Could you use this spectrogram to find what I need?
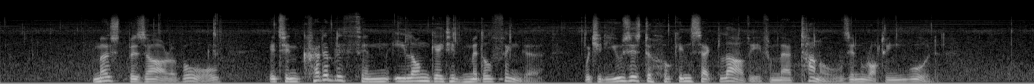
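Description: A man speaks quietly and closely.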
